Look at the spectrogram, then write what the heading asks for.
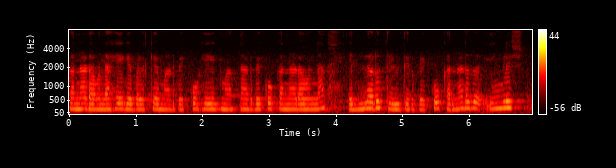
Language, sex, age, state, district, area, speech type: Kannada, female, 30-45, Karnataka, Chikkamagaluru, rural, spontaneous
